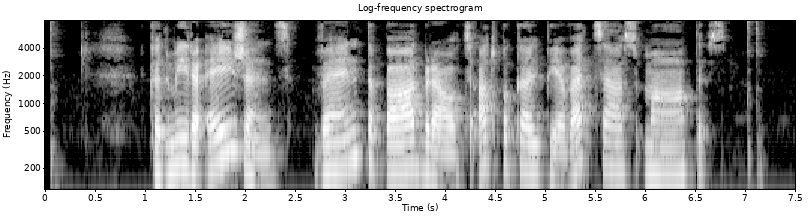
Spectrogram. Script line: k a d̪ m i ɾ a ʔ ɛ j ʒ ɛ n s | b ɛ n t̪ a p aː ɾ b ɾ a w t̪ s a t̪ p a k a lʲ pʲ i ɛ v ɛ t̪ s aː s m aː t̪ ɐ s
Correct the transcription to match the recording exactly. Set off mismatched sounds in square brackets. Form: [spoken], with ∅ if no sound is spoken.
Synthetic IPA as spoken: k a d̪ m i ɾ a ʔ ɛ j ʒ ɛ n s | [v] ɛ n t̪ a p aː ɾ b ɾ a w t̪ s a t̪ p a k a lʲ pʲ i ɛ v [æ] t̪ s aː s m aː t̪ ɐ s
